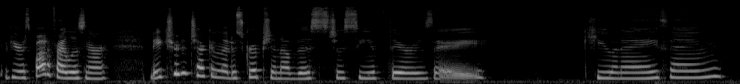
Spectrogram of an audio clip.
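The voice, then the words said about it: Voice sounds sick. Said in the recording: “I sound sick for some reason ... I sound sick. I'm not.”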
